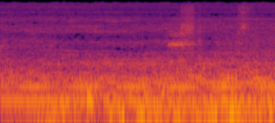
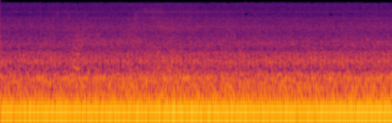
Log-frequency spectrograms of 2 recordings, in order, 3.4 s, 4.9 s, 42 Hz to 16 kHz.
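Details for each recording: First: 2013 ICP heat pump, 1.5 ton, outdoor unit, called for freezing: steady low rumble, then brief hiss and whoosh as the reversing valve flips refrigerant flow; ordinary defrost changeover, noisy but normal. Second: 2013 ICP heat pump called in for freezing up, defrost board replaced last year: a deep steady electrical hum for about 13 s with no run-up, then it cuts out. The compressor tries to start and fails; the capacitor is to be checked, cause unconfirmed.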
